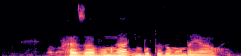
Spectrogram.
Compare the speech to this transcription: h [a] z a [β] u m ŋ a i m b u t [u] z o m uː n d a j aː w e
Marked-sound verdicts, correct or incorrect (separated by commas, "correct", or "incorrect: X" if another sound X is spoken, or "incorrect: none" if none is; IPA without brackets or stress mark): correct, incorrect: v, incorrect: o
